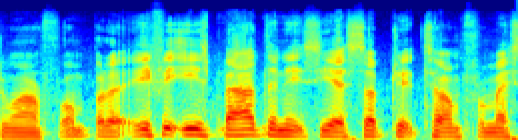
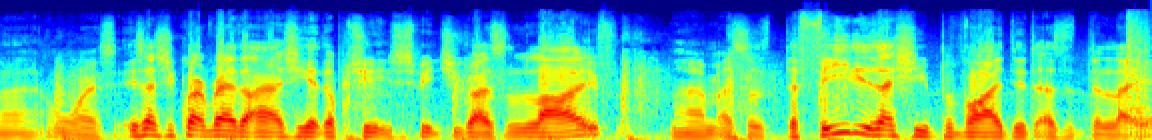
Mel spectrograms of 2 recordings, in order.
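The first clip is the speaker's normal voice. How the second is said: ordinary delivery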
